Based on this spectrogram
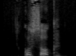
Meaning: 1. piece 2. bit 3. grand (one thousand of some currency)
- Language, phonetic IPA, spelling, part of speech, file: Russian, [kʊˈsok], кусок, noun, Ru-кусок.ogg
